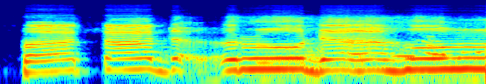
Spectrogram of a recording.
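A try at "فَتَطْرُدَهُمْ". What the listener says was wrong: Tidak, jangan fatad. Fatad itu dal itu. Itu to itu huruf ya, huruf. Fatato. Pantulkan.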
